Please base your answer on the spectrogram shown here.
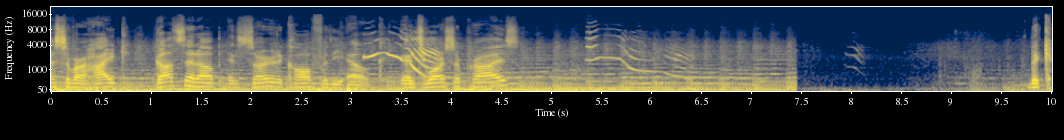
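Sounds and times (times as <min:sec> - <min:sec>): background music: 0:00.0 - 0:07.5
elk mewing: 0:03.0 - 0:04.1, 0:05.3 - 0:06.8.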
